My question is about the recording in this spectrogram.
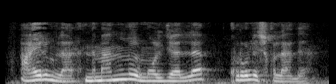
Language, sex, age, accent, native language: Uzbek, male, 18-24, Farg'ona, Uzbek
